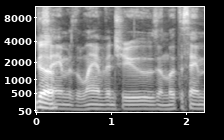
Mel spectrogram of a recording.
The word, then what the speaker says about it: Lanvin: And I was just like, I'm like, bro, these, how you pronounce the name again? Lanvin. Yeah, my fault. Lanvin.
